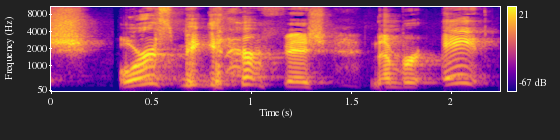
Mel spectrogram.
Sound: chuckles

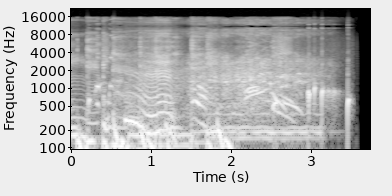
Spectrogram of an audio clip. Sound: laughter

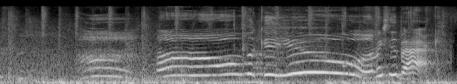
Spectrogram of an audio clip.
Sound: gasps

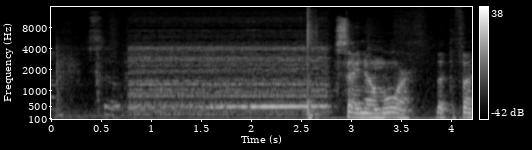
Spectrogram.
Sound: sewing machine

